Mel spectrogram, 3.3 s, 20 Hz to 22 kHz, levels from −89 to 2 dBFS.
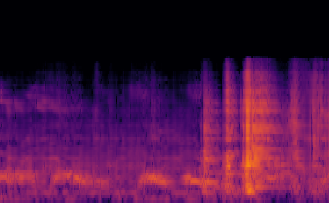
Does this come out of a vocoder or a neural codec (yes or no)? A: yes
